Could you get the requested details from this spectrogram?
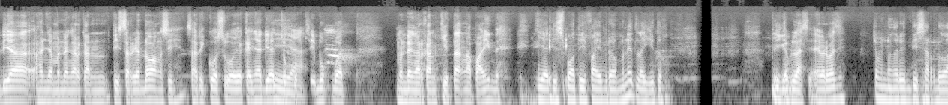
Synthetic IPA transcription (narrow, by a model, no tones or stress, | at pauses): diahaɲaməndəŋarkant̪isərjadoaŋsɪhsaɾikusuwojakajaɲadiat͡ʃukʊpsibʊk̚buat̪̚ | məndəŋarkankit̪aŋapaɪnjadispot̪ifajbəɾapamənɪt̪̚laɡit̪ʊ | t̪iɡabəlasɛbaɾbasɪh | t͡ʃuməndəŋəɾɪnt̪isərdoa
